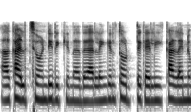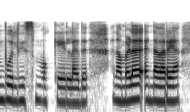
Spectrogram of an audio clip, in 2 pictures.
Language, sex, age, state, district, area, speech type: Malayalam, female, 18-30, Kerala, Malappuram, rural, spontaneous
